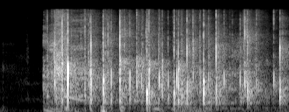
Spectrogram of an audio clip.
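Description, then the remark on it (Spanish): A round-of-applause sound effect: a burst of applause starts abruptly and continues steadily, many overlapping hand claps forming a dense crackling patter at moderate volume, with no voices. “Como ronda de aplauso, vamos a verificar esta información aplaudes y todavía no te queda claro qué pasó ese día.”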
